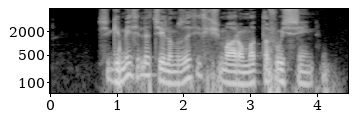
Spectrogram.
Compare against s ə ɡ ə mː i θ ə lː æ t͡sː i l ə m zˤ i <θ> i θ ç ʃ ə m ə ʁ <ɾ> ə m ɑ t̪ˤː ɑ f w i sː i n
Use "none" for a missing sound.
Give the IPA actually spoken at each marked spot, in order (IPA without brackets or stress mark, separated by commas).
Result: θ, ɾ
